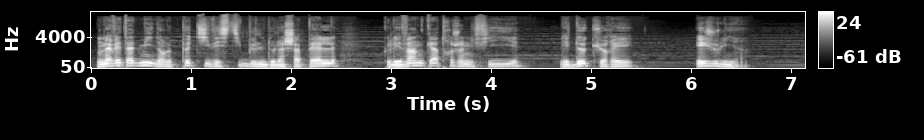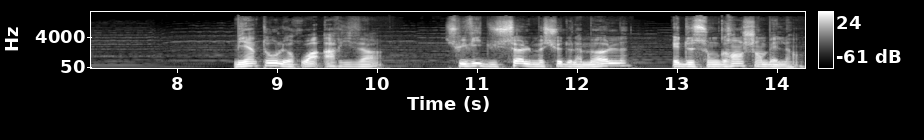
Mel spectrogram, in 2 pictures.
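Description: A man narrating a literary audiobook in a measured, even storytelling manner. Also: lowish voice, faint music behind.

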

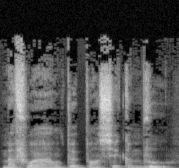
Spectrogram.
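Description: A man voicing a courteous male lawyer who speaks calmly and dutifully. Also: low-pitched, measured pace, husky.

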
